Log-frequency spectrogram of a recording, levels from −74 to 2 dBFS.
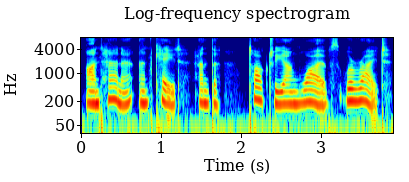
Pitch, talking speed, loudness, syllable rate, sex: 185 Hz, 185 wpm, -16 LUFS, 4.8 syllables/s, female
